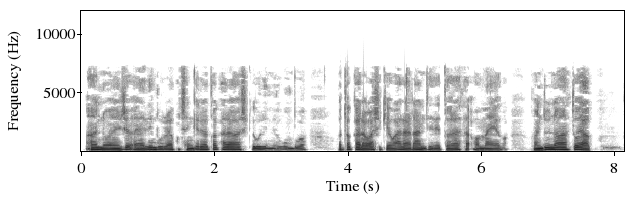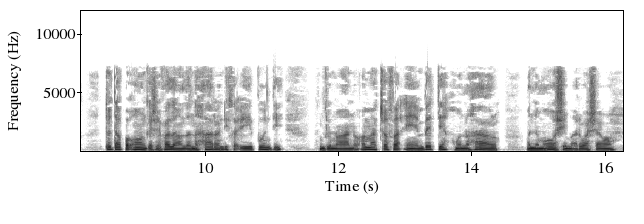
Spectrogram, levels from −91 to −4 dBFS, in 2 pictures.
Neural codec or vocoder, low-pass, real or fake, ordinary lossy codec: codec, 16 kHz, 8 kbps, FreqCodec, larger model; 7.2 kHz; fake; AAC, 32 kbps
